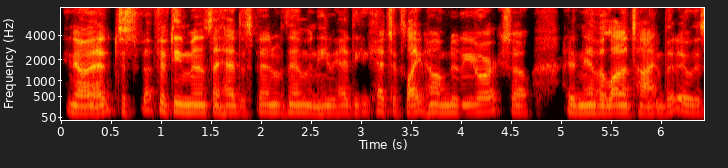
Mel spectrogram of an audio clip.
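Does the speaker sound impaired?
Yes: Parkinson's disease; onset at about 35, pinky tremor first, suspected perchlethrin exposure, UCSF deep brain stimulation, chest pacemaker; about 20 years since diagnosis, DBS a year ago controls dyskinesia, less medication, walking hard unmedicated.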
